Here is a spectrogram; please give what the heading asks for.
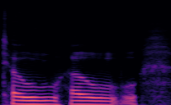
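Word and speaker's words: Touhou: There's a U after those two O's. After each of those O's follows a U, so it's more like Toho.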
